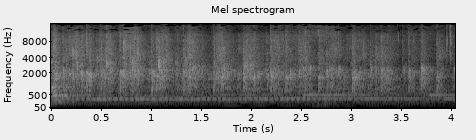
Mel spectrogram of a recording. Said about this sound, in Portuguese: Diga eu recebo e dê um aplauso ao Senhor Jesus. Pode ser mais forte esse aplauso ao Senhor.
